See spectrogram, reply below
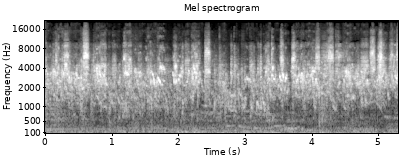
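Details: Australian parrots chirp in a busy flock chorus: high, scratchy twitters and short squeaks overlap, with louder bursts every second or so and a brief dip in volume midway.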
